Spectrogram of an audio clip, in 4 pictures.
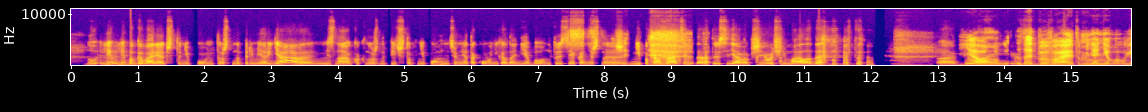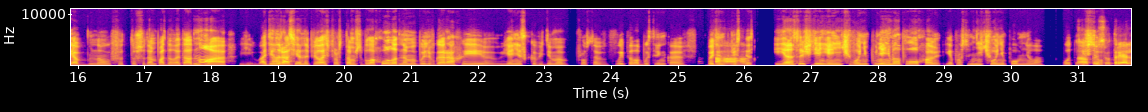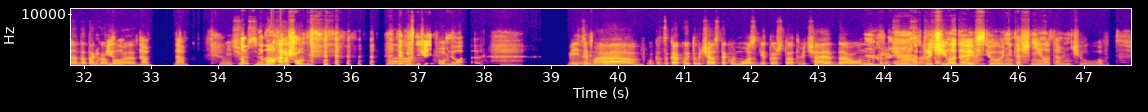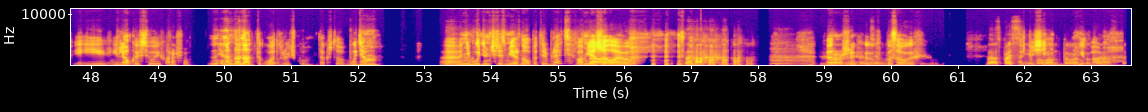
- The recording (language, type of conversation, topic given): Russian, unstructured, Как вы относитесь к чрезмерному употреблению алкоголя на праздниках?
- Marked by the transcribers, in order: "Потому что" said as "птошто"; laugh; laughing while speaking: "да, пила"; "несколько" said as "нескока"; other background noise; tapping; laugh; chuckle; laughing while speaking: "да"; laugh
